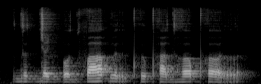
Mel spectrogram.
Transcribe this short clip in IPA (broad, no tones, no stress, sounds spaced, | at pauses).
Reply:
d ɯ d ɟ a ʎ ʔ o d f a ɓ ɯ r pʰ ɯ pʰ a d ɦ ʌ pʰ ʌ r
